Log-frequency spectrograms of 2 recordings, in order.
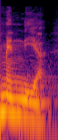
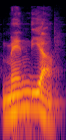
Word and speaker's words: Mendía: apellido vasco, o sea, mi apellido es vasco, es mendía y que un comentarista diga, mendia, Es, hombre, no puedes no mínimamente no no poner en Google cómo se pronuncia este apellido.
